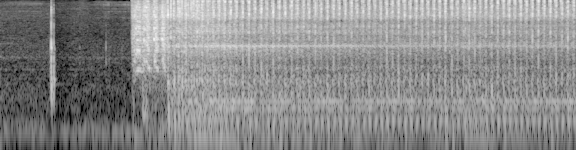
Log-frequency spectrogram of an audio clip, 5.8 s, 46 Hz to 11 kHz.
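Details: 2022 BMW S1000RR starting and idling: uneven, lumpy, airy idle with slight backfire; underpowered when riding; code 3A1CA2 injection valve 8 cylinder 4 line disconnected; likely exhaust leak plus unplugged injector; misfire on one cylinder.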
